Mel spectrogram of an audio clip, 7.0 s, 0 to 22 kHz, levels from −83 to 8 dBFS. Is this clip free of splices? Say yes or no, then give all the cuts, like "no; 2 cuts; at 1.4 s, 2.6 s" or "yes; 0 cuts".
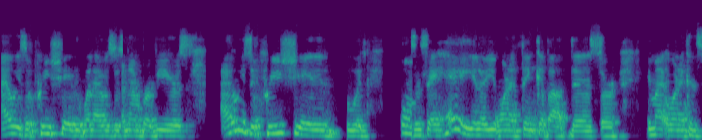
no; 4 cuts; at 1.2 s, 3.5 s, 4.1 s, 5.0 s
